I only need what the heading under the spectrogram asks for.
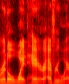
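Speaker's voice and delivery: plain reading voice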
